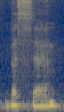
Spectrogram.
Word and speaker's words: Bassam: Now you notice that there is a stress here on the Seen. We didn't say Bassam, we said Bassam.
